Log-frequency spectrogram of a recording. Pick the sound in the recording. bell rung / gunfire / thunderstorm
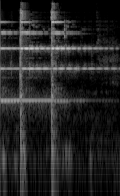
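bell rung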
